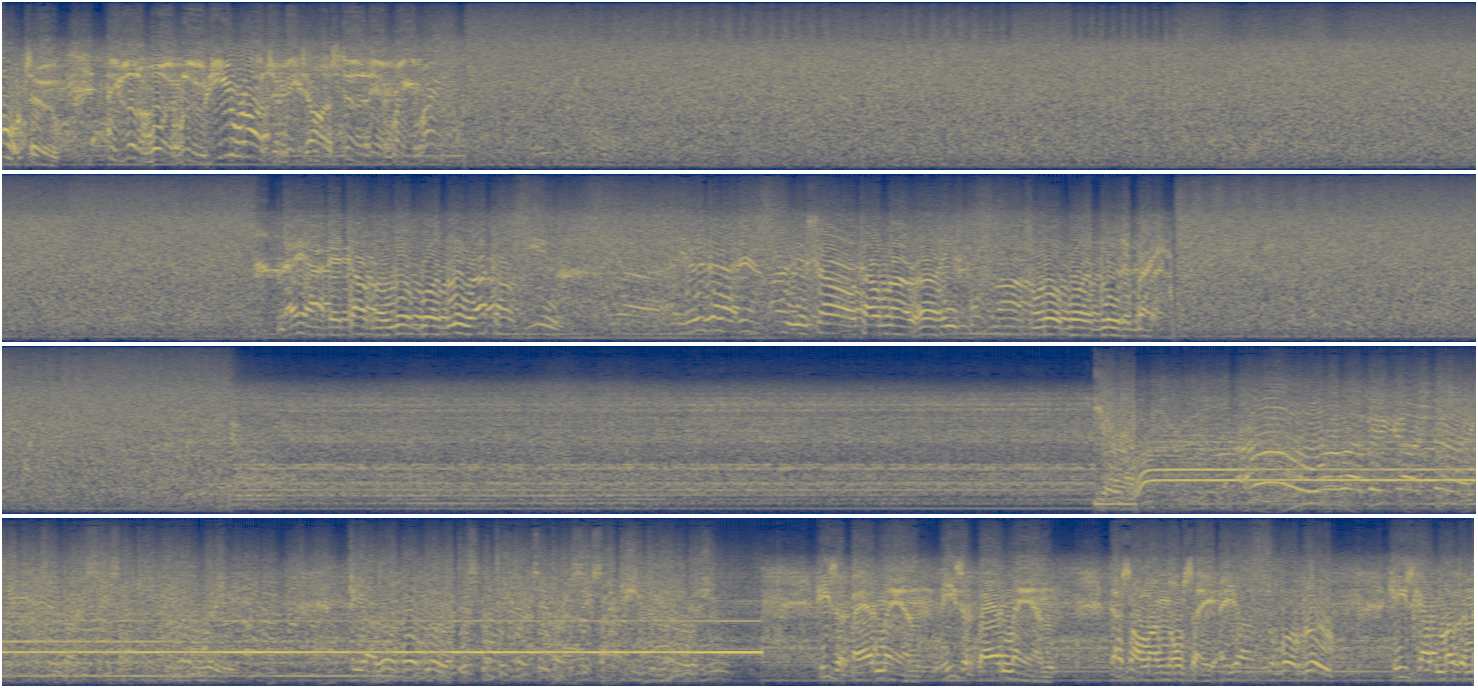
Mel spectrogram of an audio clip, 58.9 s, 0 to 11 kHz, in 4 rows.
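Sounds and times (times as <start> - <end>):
warbling radio voices: 0.0 - 13.4, 15.4 - 31.8, 40.4 - 58.9
radio static hiss: 0.0 - 58.9.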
